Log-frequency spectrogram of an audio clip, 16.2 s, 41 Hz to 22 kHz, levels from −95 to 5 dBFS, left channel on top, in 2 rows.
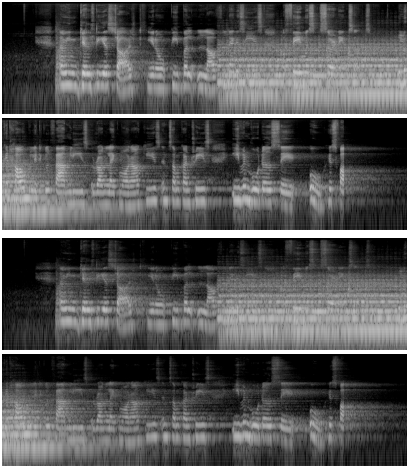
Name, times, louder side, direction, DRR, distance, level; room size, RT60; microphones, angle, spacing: voice 1, 0.7-7.4 7.9-14.9, left 6 dB, 55° left, 0.5 m, -29 dB
Bowed string instrument, 4.3-10.0, left 1 dB, 20° left, 1.4 m, -26 dB
27.0 x 21.0 x 6.0 m
head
